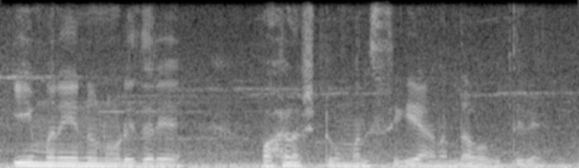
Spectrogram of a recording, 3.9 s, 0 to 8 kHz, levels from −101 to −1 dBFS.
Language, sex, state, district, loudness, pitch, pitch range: Kannada, male, Karnataka, Koppal, -15 LUFS, 115 Hz, 110-125 Hz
